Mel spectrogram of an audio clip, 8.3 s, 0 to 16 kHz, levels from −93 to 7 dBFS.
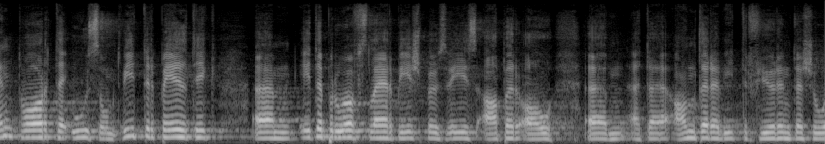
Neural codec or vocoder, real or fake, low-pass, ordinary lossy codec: vocoder, 44.1 kHz, 128 mel bands every 512 samples, BigVGAN v2; fake; 14.4 kHz; none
